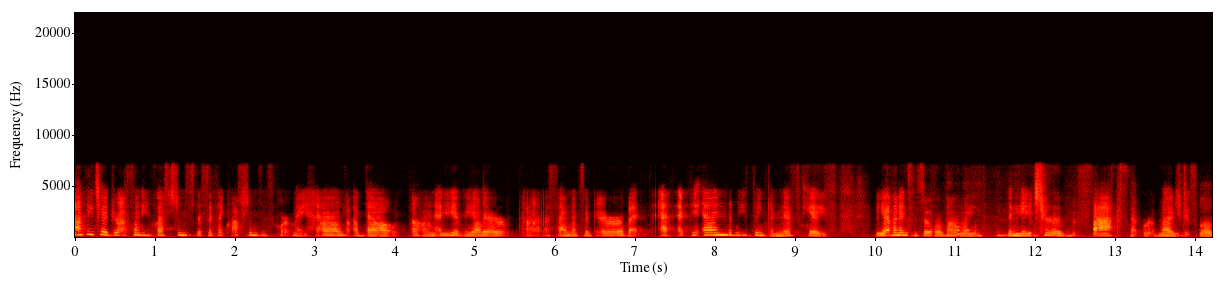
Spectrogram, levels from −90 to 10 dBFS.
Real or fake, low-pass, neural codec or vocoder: fake; 7.2 kHz; codec, 16 kHz, 1 kbps, FreqCodec, smaller model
